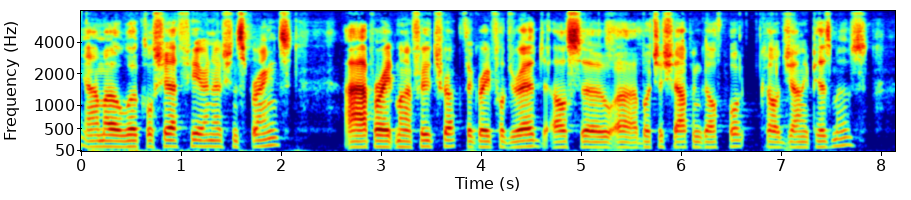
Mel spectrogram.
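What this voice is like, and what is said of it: South Louisiana accent. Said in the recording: “I'm originally from South Louisiana. ... We couldn't tell. We yeah. couldn't tell with your accent.”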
